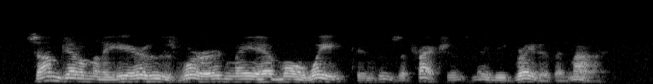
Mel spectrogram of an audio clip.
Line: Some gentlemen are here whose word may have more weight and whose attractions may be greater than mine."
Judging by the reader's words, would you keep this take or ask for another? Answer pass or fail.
pass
